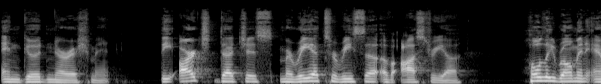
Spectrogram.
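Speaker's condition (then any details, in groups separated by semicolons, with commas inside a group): No condition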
